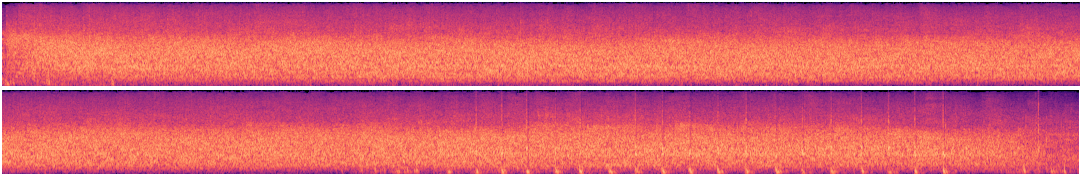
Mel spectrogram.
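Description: A big crowd applauds loudly and steadily for about twenty seconds to reward a woman for her testimony, a dense wash of clapping that turns into rhythmic, in-unison claps near the end before fading.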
